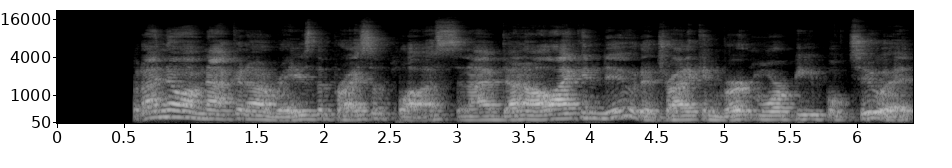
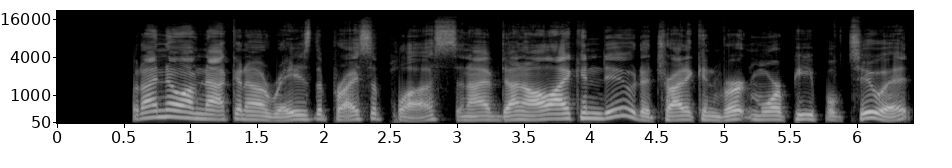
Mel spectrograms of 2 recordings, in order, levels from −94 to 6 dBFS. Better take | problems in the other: second | room echo; slight; dies away in 0.3 s // off-mic speech; far

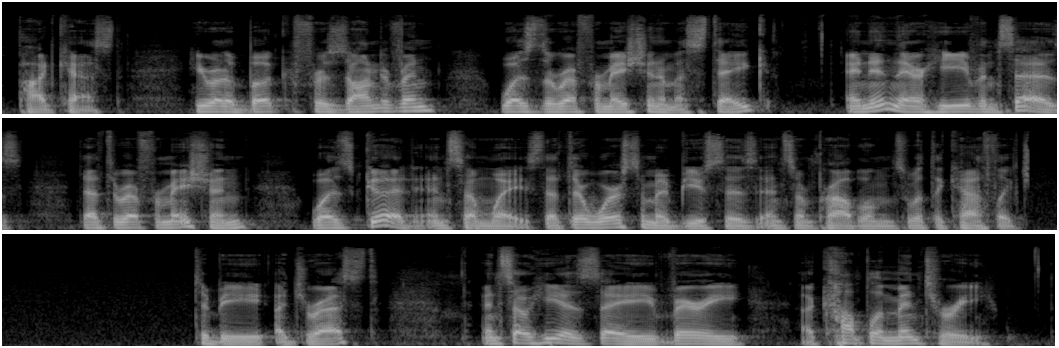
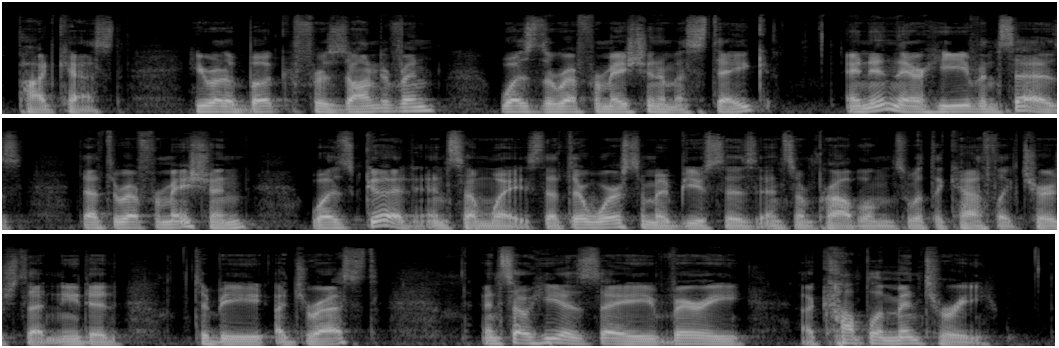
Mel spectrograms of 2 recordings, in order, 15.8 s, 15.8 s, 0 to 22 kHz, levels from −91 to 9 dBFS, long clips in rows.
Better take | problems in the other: second | audio cutting out; at 10 s for 1 s

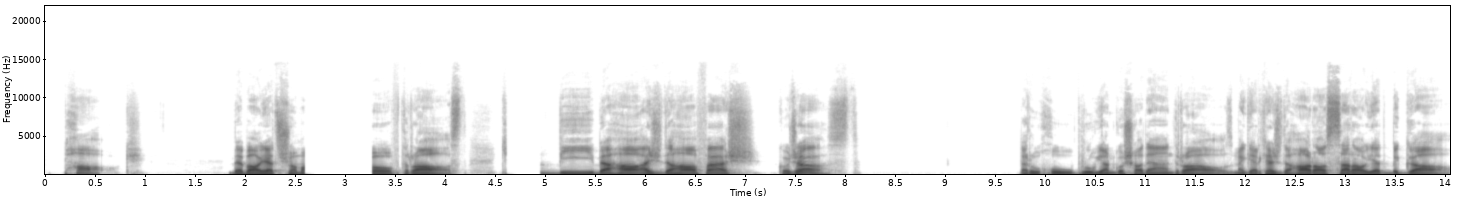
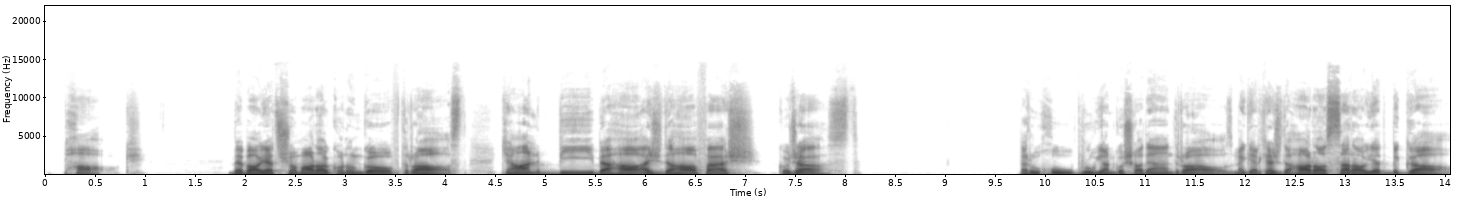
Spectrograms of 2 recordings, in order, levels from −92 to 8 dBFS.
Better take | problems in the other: second | audio cutting out; at 2.5 s for 0.5 s and at 4.5 s

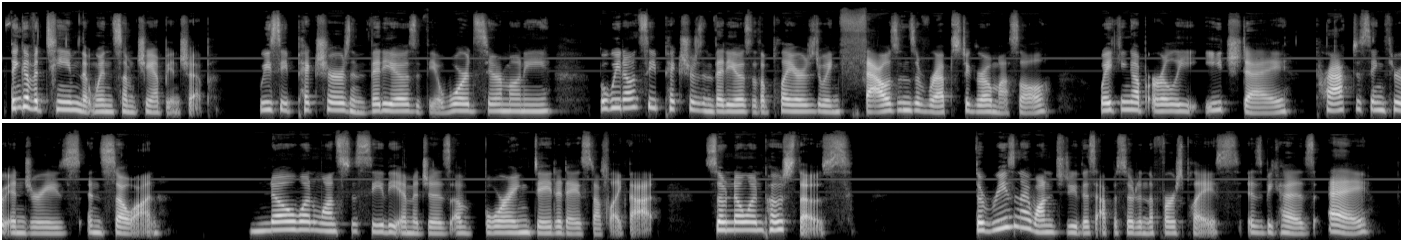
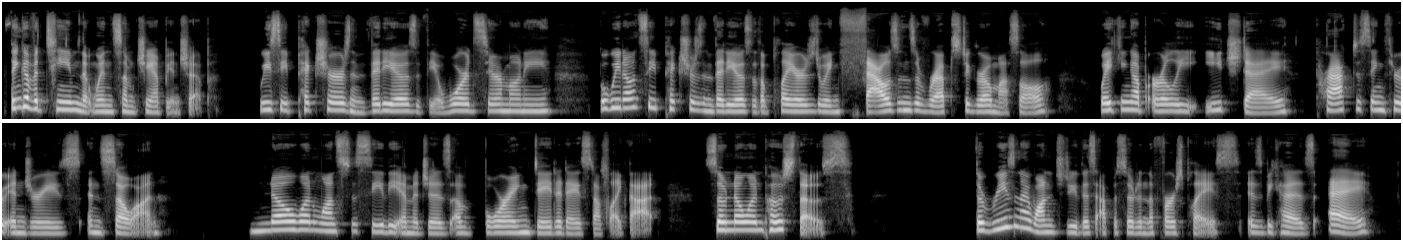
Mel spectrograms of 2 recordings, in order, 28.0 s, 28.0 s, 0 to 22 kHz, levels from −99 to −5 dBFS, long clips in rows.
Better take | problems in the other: second | high-pitched whine; faint; throughout; 3.5 kHz, 35 dB below the speech

